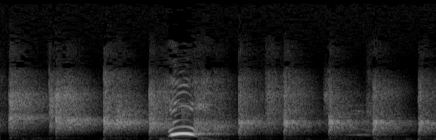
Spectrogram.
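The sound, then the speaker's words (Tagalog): An audience clapping during a worship service, a steady rhythmic run of short clap bursts, with a brief voice cutting through near the start. “Palakpakan po natin ang Diyos.”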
